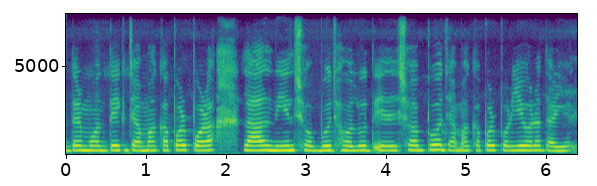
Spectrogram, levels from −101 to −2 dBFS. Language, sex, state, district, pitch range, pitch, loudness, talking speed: Bengali, female, Assam, Hailakandi, 255-265 Hz, 260 Hz, -14 LUFS, 170 wpm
